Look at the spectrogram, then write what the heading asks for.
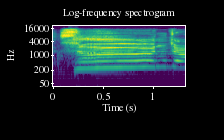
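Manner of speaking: strained, drawn-out grunt of effort; forced effort. Shown as a demonstration. (억지로 용쓰는 외침)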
